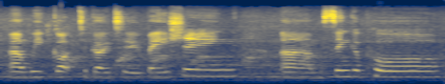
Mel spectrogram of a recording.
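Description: A young woman talks in a fairly high voice, casually answering questions for her viewers. She is chatty and pokes fun at herself. There is clear noise behind her voice. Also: steady tone, slow. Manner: chatty, self-joking. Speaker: vlogger and singer.

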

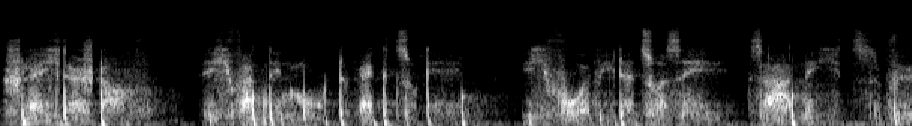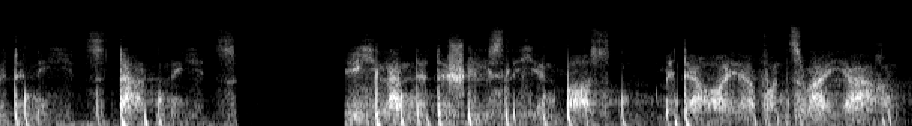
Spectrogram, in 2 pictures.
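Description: An actor playing a weary, death-seeking man in a radio drama, confessing in a resigned, breathy whisper. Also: slow, natural voice, poor audio. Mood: bitter, haunted.

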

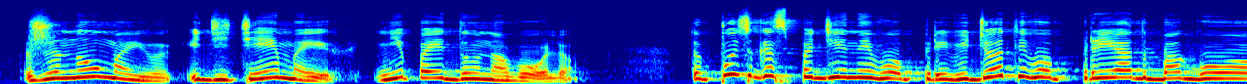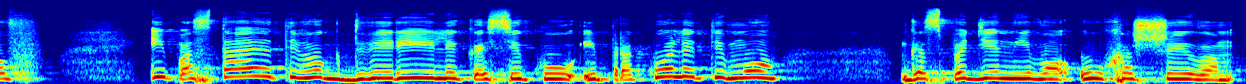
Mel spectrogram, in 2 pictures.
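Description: A woman's voice: high voice, expressive, moderate pace, dark tone. A middle-aged woman preaching a sermon in an explanatory way, addressing her listeners, speaking into a handheld microphone on a church stage. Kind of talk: sermon with scripture reading. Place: church hall stage at a lectern, indoors.

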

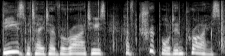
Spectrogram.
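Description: A woman's voice: medium pitch, lively intonation, normal speed, slight background noise. A woman reading scripted documentary narration as the narrator of the film. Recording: music under the narration. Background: background music.

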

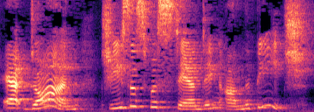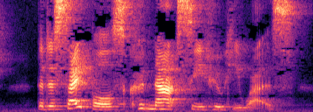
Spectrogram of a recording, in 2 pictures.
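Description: Animated, high-voiced young American woman. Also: slow. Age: young adult. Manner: animated, simple and clearly phrased for children. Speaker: preschool teacher. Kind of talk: read-aloud and talk for young children. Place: small classroom, indoors.

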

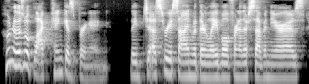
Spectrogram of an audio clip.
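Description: A woman's voice: on the low side, brisk. A woman in her thirties from the United States, hosting a solo podcast and giving her opinions in an earnest, emphatic, conversational way. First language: English. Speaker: podcast host. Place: indoor studio with a plain backdrop.

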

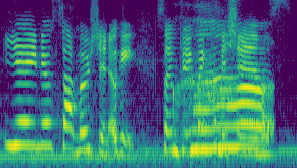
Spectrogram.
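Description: An excitable, giggly young woman chatting casually on a live game stream, often repeating her phrases, close on a desk microphone. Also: very high voice, fairly quick. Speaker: streamer and voice actress. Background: game music.

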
